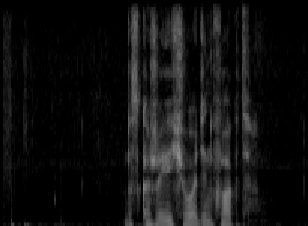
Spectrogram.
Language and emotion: Russian, neutral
